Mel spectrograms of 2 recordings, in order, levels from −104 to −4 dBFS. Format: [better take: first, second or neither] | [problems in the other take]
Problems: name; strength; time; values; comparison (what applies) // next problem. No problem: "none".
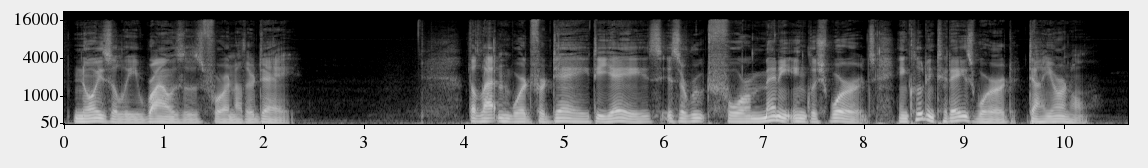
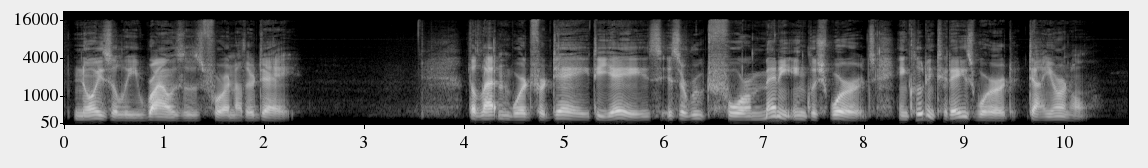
first | thin; very; fading below 350 Hz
